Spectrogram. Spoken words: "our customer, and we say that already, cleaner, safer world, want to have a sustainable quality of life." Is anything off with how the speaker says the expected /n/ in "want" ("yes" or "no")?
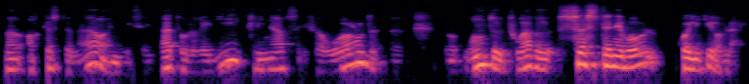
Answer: yes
